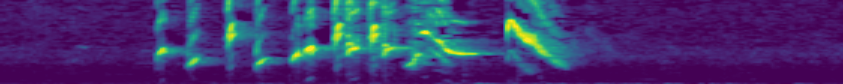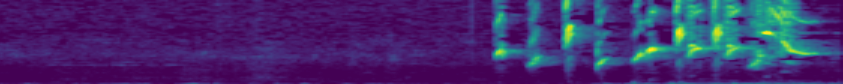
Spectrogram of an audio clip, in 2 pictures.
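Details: Two phrases of fast, tinkling, high twitter from a wild-caught European goldfinch, separated by a few seconds of faint low knocking, with low noise under the second phrase.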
